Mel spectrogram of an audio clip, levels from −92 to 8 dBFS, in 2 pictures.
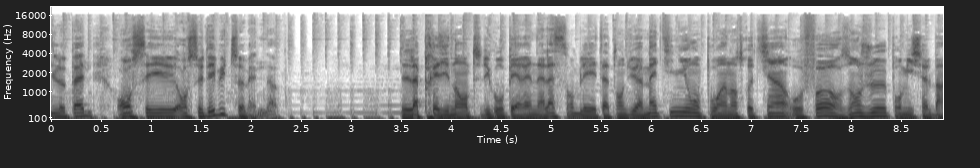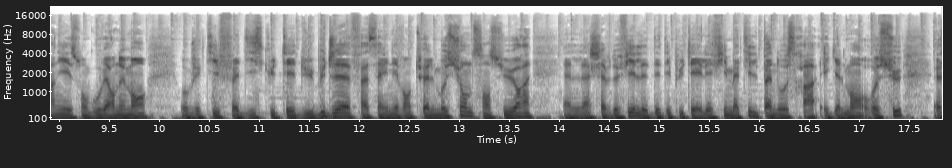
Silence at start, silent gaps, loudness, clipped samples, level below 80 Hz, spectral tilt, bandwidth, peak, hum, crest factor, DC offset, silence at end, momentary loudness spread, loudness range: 0 s; none; -15 LUFS; under 0.1%; -24 dBFS; -5 dB/octave; 17 kHz; -2 dBFS; none; 12 dB; under 0.1%; 0 s; 6 LU; 2 LU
